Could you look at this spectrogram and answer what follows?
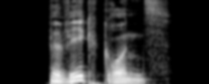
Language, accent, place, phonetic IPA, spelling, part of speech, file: German, Germany, Berlin, [bəˈveːkˌɡʁʊnt͡s], Beweggrunds, noun, De-Beweggrunds.ogg
- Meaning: genitive singular of Beweggrund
